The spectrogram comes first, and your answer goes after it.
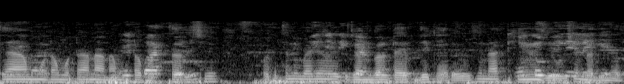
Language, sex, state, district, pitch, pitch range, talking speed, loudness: Gujarati, male, Gujarat, Gandhinagar, 110 Hz, 105-120 Hz, 200 wpm, -19 LUFS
